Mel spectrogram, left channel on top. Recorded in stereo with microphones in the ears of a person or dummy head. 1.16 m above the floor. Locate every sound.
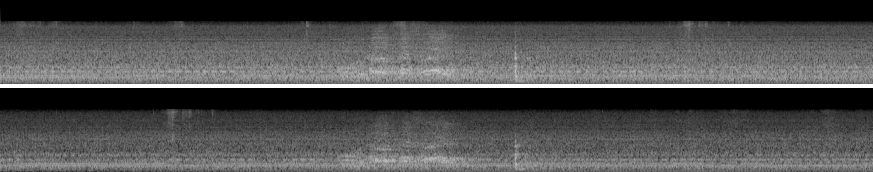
3.3 s a shout: 60° left (ahead or behind), 7 m; by 4.7 s 70° left (ahead or behind), 7 m
5.1 s knocking: 35° left (ahead or behind), 1.9 m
